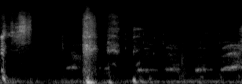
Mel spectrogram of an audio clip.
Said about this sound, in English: It's my other dog. We have 5 dogs eh, so it's crazy here.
